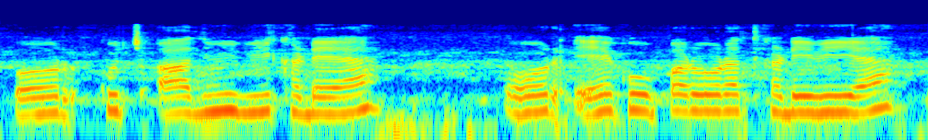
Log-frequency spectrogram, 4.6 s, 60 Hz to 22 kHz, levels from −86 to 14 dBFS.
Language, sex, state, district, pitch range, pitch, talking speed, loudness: Hindi, male, Uttar Pradesh, Saharanpur, 190-205 Hz, 195 Hz, 170 wpm, -14 LUFS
